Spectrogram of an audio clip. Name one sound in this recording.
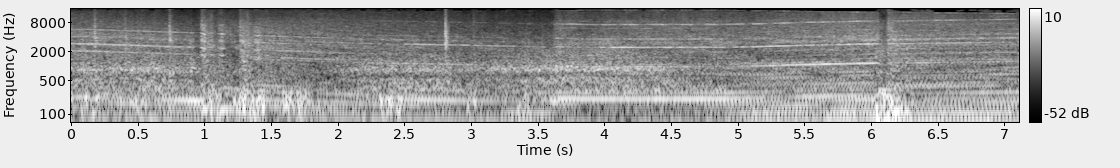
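Gear changes clunk sharply between revs.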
